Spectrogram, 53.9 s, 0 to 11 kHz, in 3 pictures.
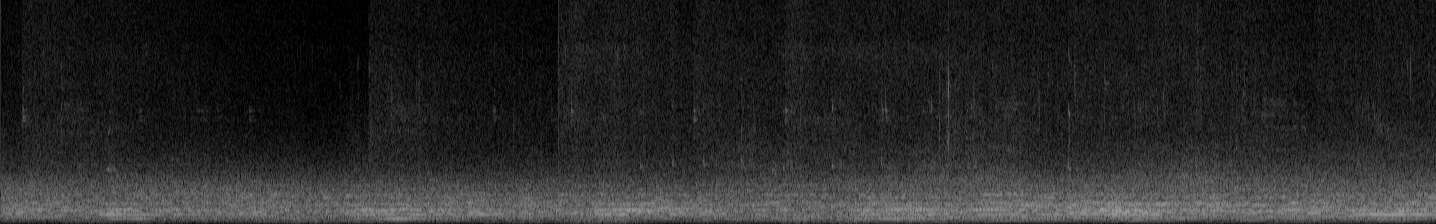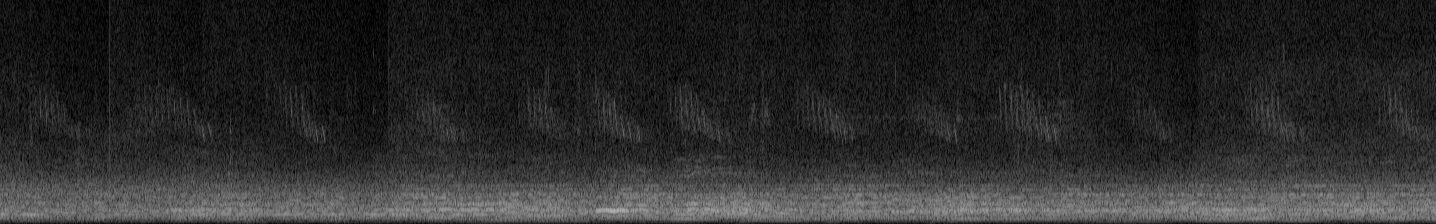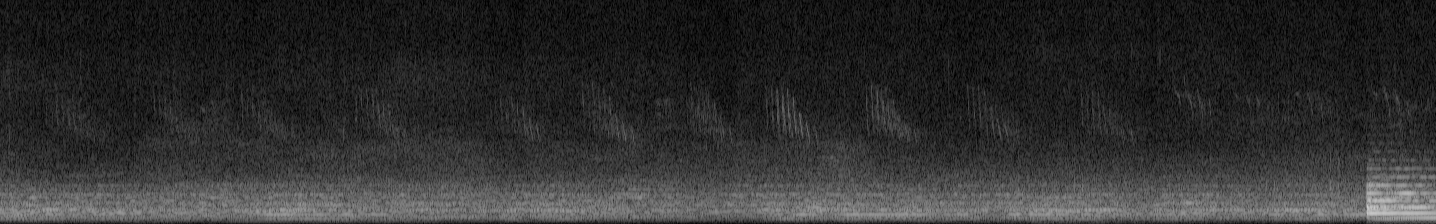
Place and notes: Easter Sunday 6am Łódź, Poland - Rooftop, Easter Sunday 6am Łódź, Poland
rooftop recording made at 6am on Easter Sunday. The bells mark the beginning of the procession around the church. Recorded during a sound workshop organized by the Museum Sztuki, Lodz.
8 April, 06:00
